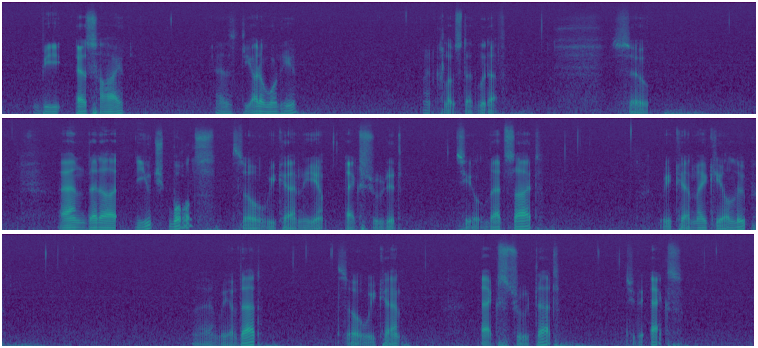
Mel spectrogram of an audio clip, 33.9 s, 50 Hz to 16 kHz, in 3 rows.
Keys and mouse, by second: 1.8 e, 2.5-4.2 drag, 5.6 shift+right click, 7.3 f, 10.8 click, 10.8 f, 11.8 right click, 16.5 e, 22.6 ctrl+r, 30.4 e.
